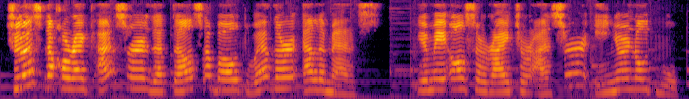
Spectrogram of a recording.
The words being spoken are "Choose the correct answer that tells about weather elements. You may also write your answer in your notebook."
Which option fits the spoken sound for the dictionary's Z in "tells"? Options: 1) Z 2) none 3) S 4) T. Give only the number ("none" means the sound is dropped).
3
